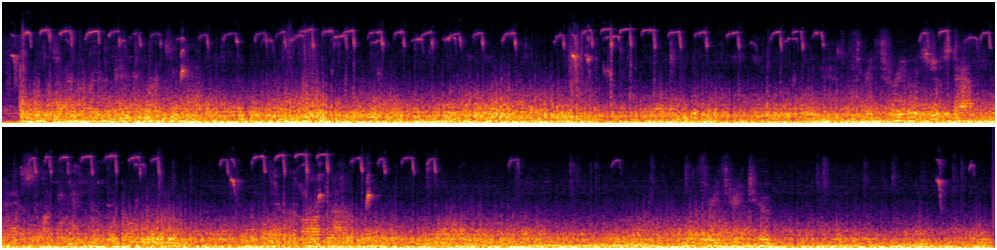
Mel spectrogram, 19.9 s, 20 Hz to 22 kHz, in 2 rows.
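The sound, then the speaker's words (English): Dense, high-pitched bird calls chatter almost continuously, rapid squeaky chirps in bursts over a steady low rumble, with no one speaking. The calls come from birds labelled 3-3 and occasionally 3-2-7, kept in a cell. “And nothing now except for the calls of 3-3 and occasionally 3-2-7 stuff.”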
